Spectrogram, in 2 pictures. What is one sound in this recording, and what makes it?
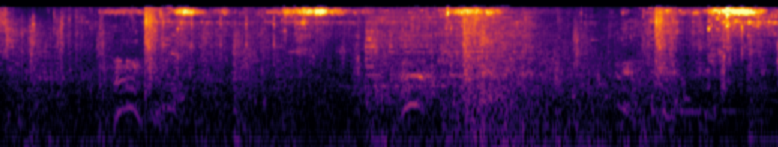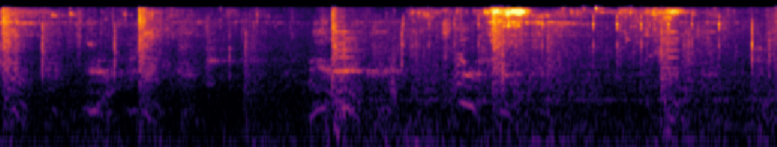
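Steel blades clash and ring repeatedly.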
